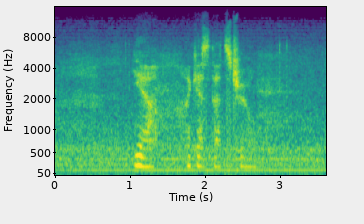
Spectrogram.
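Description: A woman speaks softly nearby.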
